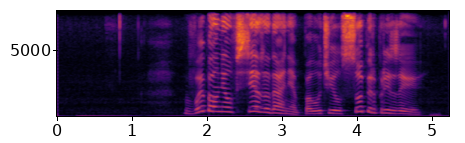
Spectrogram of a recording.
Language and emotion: Russian, positive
